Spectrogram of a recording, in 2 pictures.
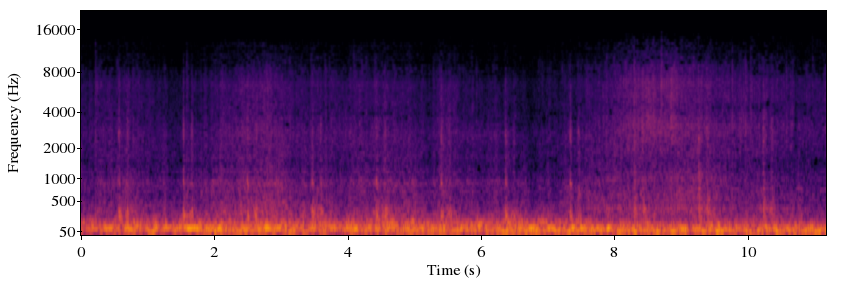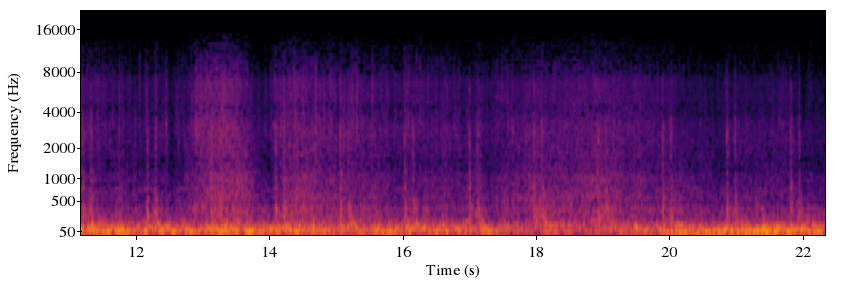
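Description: Rain hitting the car's windows and roof, heard from inside the moving car over a steady low rumble of engine and road noise, with a brief louder hiss about thirteen seconds in.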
